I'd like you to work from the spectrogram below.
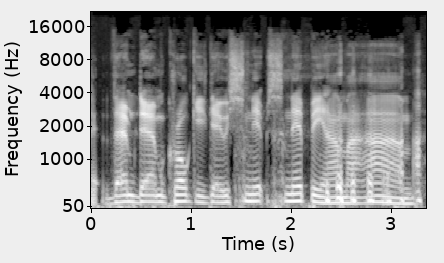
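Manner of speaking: lightly put-on Aussie accent; Australian accent. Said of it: "give us your Australian accent".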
